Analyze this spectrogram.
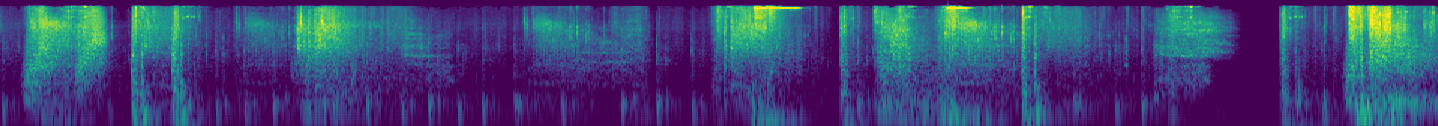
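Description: A gun fires with loud bangs and fiery blasts.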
